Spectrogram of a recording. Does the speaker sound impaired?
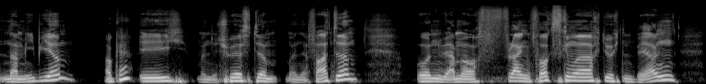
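Yes: Down syndrome; speaks German and fluent English, had tutoring to practise speaking German.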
